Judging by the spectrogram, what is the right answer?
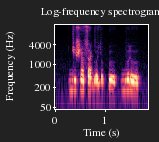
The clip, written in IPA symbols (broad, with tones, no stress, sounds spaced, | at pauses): ɡ i˦ ʃ ã˦ s a˧ ɡ o˨ j o˨˦ k͡p u˦˨ | b u˦ ɾ u˧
